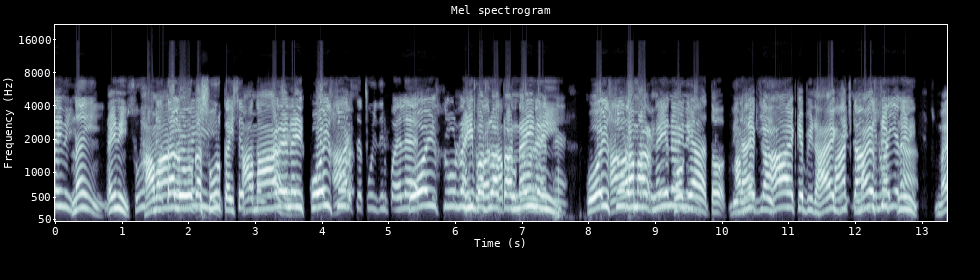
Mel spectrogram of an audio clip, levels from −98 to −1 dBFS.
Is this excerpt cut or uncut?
uncut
